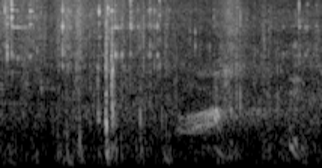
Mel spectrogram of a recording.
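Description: A Boxer dog galloping across grass: a quick, uneven run of faint paw-falls on the turf.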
